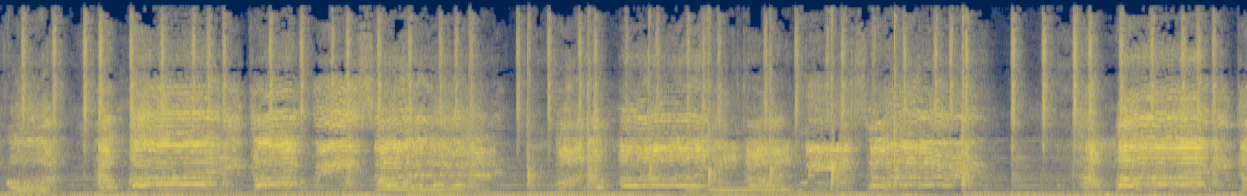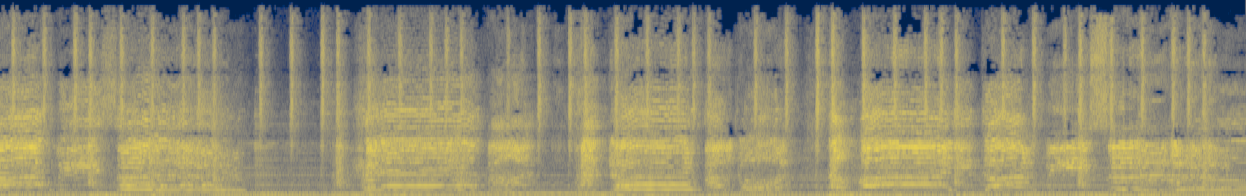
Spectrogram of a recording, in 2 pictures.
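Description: Two women singing a gospel song together into handheld microphones over sustained instrumental backing.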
